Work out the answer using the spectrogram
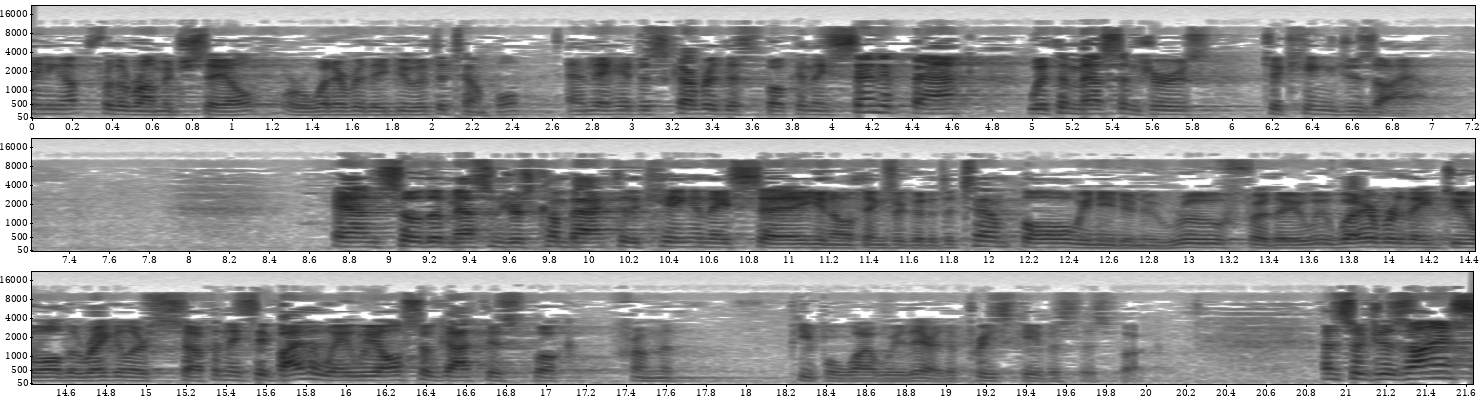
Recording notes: a sermon that I recently preached at my home church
